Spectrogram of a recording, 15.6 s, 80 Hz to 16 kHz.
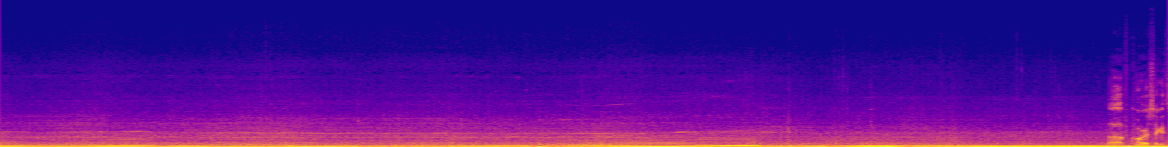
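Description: A BMW E30 fitted with an M50 engine accelerates from inside the cabin. Its engine note climbs steadily, dips at a gear change, then rises again as a loud, continuous drone under road rumble.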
